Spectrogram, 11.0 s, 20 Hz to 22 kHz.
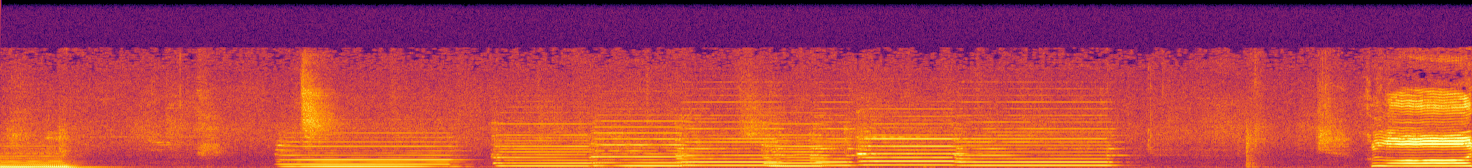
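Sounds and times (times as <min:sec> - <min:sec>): church organ chord: 0:02.1 - 0:08.4.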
